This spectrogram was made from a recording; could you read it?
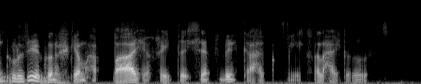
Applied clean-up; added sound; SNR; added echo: neural diffusion model UNIVERSE++.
